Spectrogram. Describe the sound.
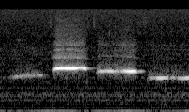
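A person whistles a short movie tune loudly in a store: four clear, pure notes, a low opening tone, a higher held note, a slightly lower one, then a low closing note.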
